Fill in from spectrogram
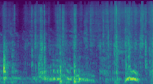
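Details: Pigeons kept in a loft, giving low, throaty coos that rise and fall in short bursts, with clattering and rustling noises between them.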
